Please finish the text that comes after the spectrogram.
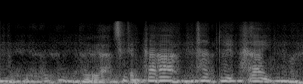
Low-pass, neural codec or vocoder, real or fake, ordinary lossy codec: none; codec, 16 kHz, 0.5 kbps, FreqCodec, smaller model; fake; none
